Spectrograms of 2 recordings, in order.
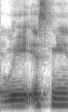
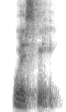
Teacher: the way the last vowel of we sometimes connects to the first vowel of the next word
